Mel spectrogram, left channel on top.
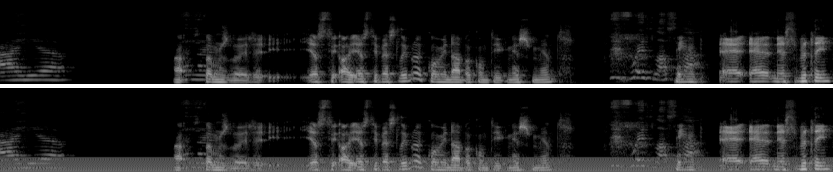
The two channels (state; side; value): noise; right; hum, 9 dB below the sound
